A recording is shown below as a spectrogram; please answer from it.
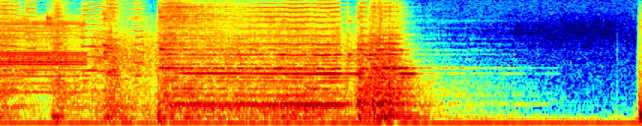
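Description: Closing music sting of a cartoon: a held chord that fades out about three seconds in.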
